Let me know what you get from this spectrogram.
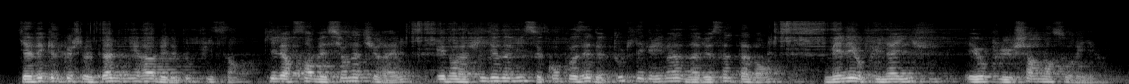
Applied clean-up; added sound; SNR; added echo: neural separator model SepFormer DNS4.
